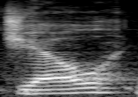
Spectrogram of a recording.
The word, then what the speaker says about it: Gell: Well, Your Honor, I hesitate only because this court's decision in, I think it's pronounced GELL, G-E-L-L, that's cited in the state's brief.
